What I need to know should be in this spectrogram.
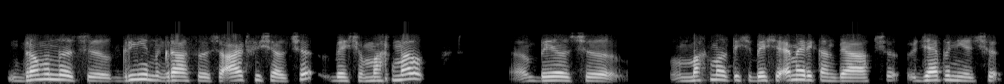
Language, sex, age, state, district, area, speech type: Kashmiri, female, 18-30, Jammu and Kashmir, Baramulla, rural, conversation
